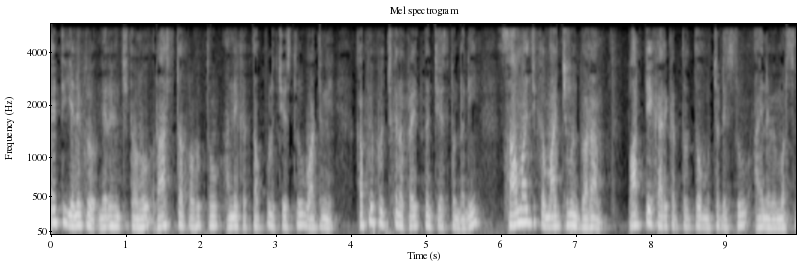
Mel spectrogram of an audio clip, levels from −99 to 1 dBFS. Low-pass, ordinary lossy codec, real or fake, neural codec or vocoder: 5.4 kHz; AAC, 24 kbps; real; none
